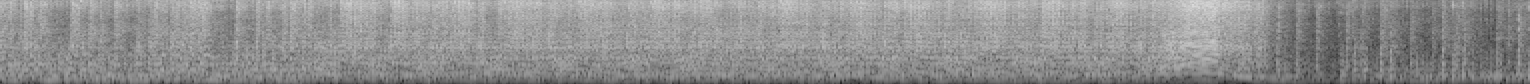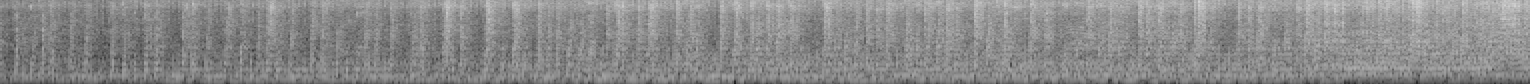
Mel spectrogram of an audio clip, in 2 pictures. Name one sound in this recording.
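A two-stroke motorcycle engine revs loudly and rapidly, close by.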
